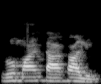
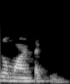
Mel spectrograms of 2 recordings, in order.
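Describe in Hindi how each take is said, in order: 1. t के बाद एक अतिरिक्त स्वर बोला जाता है। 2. t के बाद कोई स्वर नहीं बोला जाता। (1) "अगर पढ़ेंगे रोमांटाकाली हो जाएगा" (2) "ए को नहीं पढ़े"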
